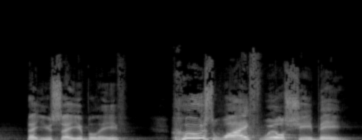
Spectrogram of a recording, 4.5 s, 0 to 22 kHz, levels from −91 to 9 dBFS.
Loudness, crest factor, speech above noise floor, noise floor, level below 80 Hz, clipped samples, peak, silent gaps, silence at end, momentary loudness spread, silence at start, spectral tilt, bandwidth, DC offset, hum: -21 LUFS; 16 dB; 44 dB; -64 dBFS; -62 dBFS; under 0.1%; -4 dBFS; none; 0.3 s; 12 LU; 0.35 s; -5.5 dB/octave; 13 kHz; under 0.1%; none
